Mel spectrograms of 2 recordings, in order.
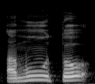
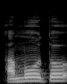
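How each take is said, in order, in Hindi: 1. अंतिम स्वर o जैसा सुनाई देता है। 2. बीच और अंतिम, दोनों स्वर o जैसे सुनाई देते हैं। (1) "अमू तो नहीं पढ़ना है" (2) "अमो तो नहीं पढ़ना है"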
